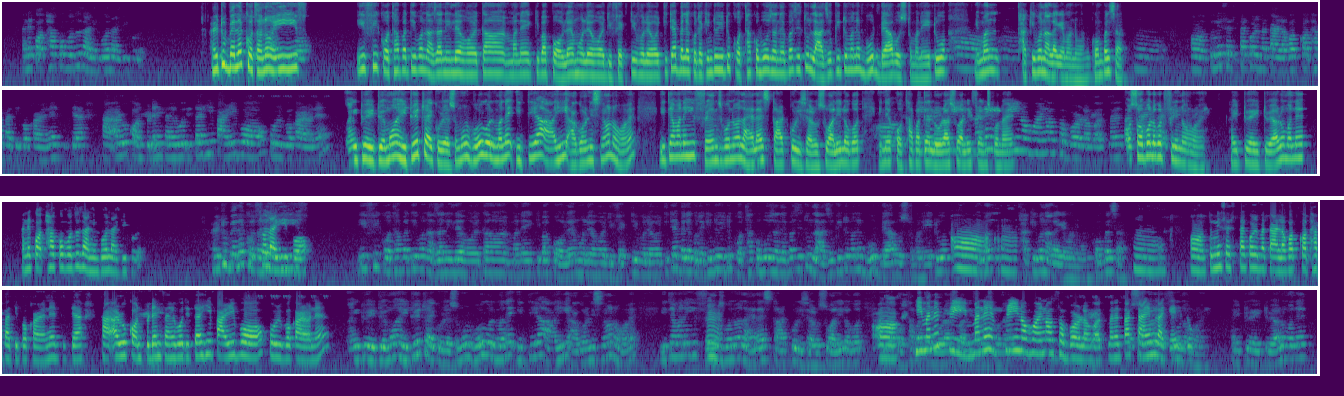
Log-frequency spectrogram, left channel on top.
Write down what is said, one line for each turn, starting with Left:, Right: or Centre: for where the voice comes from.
Right: মানে কথা কবতো জানিব লাগিব।
Left: এইটো বেলেগ কথা ন
Right: লাগিব
Left: ই ইফ--। ইফ সি কথা পাতিব নাজানিলে হয় তাৰ মানে কিবা প্ৰব্লেম হলে হয় ডিফেক্টিভ হলে হয় তেতিয়া বেলেগ। কথা কিন্তু এইটো কথা ক'বও জানে বা এইটো লাজুকী টো মানে বহুত বেয়া বস্তু। মানে এইটো
Right: অ
Left: ইমান
Right: অ
Left: থাকিব নালাগে মানুহৰ গম পাইছা, ।
Right: উম অ তুমি চেষ্টা কৰিবা তাৰ লগত কথা পাতিব কাৰণে তেতিয়া আৰু কনফাইদেন্স । চিব তেতিয়া সি পাৰিব কৰিবৰ কাৰণে, ।
Left: সেইটোৱে সেইটোয়ে মই সেইটোয়ে ট্ৰাই কৰি আছো মোৰ হৈ গ'ল মানে। এতিয়া আহি আগৰ নিচিনাও নহয় এতিয়া মানে ই ফ্ৰেণ্ডছ
Right: উম
Left: বনোৱা লাহে লাহে ষ্টাৰ্ট কৰিছে আৰু--। ছোৱালীৰ লগত
Right: অ
Left: এনে কথা
Right: সি
Left: পাতে
Right: মানে
Left: ল'ৰা
Right: ফ্ৰী
Left: ছোৱালী
Right: মানে
Left: ফ্ৰেডছ বনাই,
Right: ফ্ৰী নহয় ন চবৰ লগত মানে তাক
Left: অ চব
Right: টাইম
Left: লগ।
Right: লাগে
Left: ত ফ্ৰী
Right: সেইটো
Left: নহয় সেই। এই এইটোয়ে আৰু মানে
